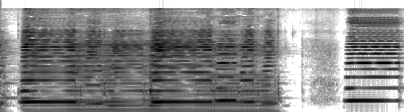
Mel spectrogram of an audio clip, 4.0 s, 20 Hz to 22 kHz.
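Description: Castagnari Handry 18 G/C melodeon (diatonic button accordion) playing a short passage of chords with bass notes, using its pull A, which stops shortly before three seconds in. After a brief pause comes a single held note, the push A.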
